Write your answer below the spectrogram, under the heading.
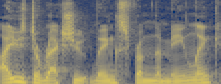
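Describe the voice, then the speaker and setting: A man with a fairly low pitch, ordinary pitch variation and an ordinary speaking voice, at a fairly quick pace. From Canada. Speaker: Amazon advertising seller/consultant. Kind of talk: podcast interview. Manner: casual, with frequent fillers.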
